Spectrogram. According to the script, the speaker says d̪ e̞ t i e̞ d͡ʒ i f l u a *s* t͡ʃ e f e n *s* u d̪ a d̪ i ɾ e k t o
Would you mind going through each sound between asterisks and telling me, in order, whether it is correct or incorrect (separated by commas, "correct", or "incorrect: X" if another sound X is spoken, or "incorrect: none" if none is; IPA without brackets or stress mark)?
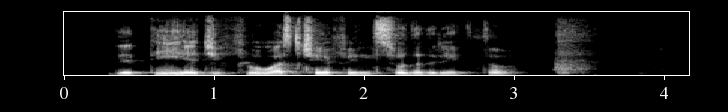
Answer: correct, correct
